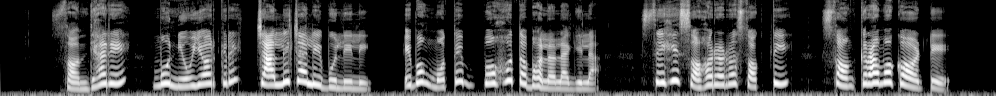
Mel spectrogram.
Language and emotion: Odia, happy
